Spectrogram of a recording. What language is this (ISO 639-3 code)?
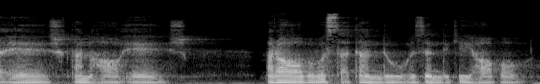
fas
